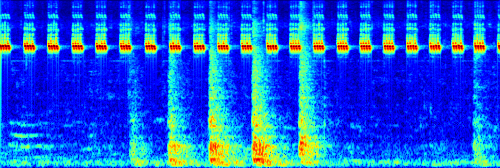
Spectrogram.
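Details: Cricket giving a rapid train of shrill, evenly spaced chirps, roughly four each second, while a few low thumping knocks sound in the middle stretch.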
